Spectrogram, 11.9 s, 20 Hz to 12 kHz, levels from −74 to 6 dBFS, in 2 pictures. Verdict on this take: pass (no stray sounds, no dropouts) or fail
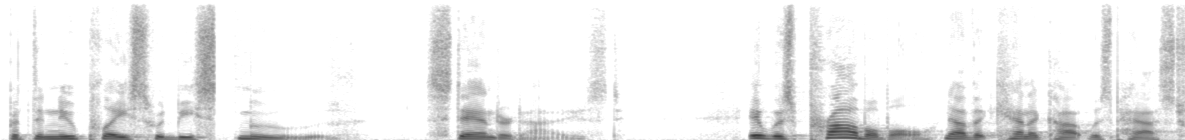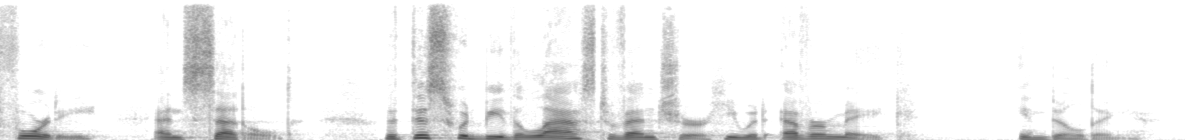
fail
